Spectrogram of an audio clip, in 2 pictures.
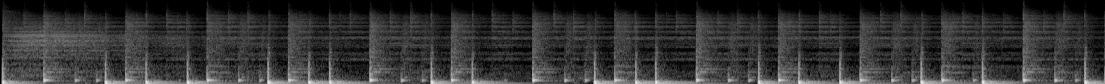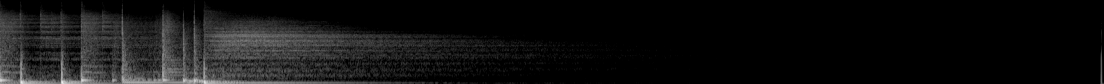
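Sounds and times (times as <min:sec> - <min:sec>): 
drum bus peaking at 1 dB: 0:00.0 - 0:17.3.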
